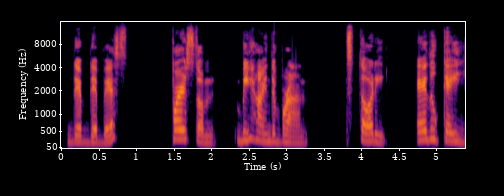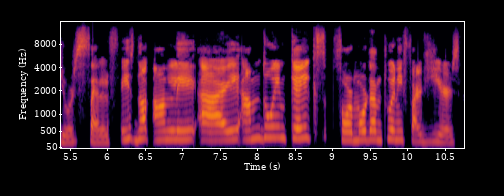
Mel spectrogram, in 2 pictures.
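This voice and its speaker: Puerto rican lady, spanish is her first language, bakery owner, kinda high voice, repeats herself a lot. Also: a bit bright, clear, resonant tone, no echo. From Puerto Rico. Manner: earnest, repeats words and restarts often. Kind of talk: interview answers.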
